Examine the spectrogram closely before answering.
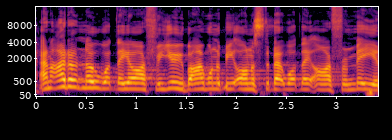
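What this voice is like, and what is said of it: Essex and East Belfast accent. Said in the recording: “My accent can leave me feeling vulnerable. Because in Essex and East Belfast, they never say their THs properly.”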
